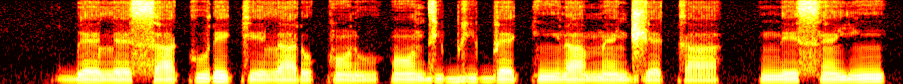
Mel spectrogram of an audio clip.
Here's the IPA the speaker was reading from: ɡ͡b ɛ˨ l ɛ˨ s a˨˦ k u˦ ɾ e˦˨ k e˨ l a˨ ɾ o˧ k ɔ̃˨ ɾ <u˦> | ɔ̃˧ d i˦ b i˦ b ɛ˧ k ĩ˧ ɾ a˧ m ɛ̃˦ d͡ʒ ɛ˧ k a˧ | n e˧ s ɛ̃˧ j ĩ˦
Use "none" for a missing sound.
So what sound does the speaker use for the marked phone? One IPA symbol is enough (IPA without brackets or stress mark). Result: u˧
